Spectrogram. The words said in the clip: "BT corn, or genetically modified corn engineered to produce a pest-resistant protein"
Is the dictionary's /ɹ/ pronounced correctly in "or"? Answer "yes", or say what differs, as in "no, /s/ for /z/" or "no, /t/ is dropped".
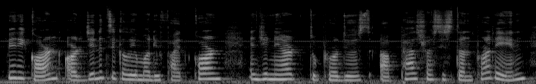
yes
